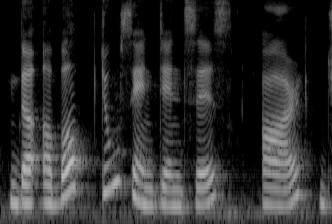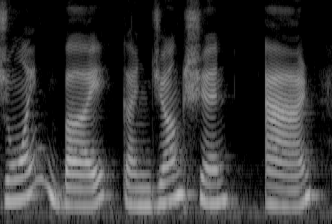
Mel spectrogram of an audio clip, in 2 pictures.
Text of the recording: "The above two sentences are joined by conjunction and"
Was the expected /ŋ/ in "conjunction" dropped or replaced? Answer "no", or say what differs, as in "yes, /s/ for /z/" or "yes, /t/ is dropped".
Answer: no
